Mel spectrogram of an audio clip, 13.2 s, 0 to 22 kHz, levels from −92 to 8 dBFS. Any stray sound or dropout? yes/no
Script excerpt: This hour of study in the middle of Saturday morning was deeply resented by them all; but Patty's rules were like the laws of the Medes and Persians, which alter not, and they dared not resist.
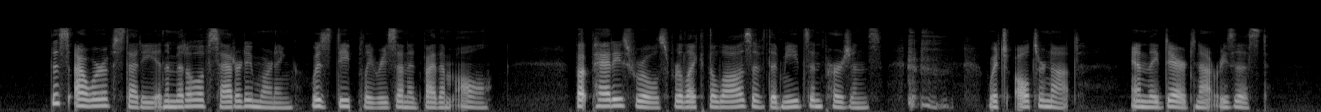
yes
